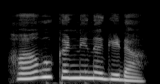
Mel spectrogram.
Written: ಹಾವುಕಣ್ಣಿನಗಿಡ

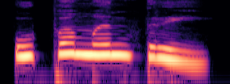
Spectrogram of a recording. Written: ಉಪಮಂತ್ರಿ

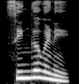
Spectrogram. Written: ಸಿಂಗವಣೆ

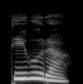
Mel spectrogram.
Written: ದೇವರ

